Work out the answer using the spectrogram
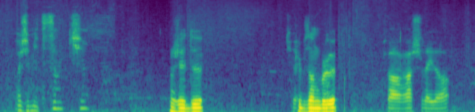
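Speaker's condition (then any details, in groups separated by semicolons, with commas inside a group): No condition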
